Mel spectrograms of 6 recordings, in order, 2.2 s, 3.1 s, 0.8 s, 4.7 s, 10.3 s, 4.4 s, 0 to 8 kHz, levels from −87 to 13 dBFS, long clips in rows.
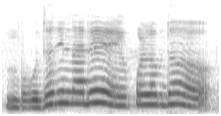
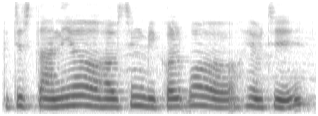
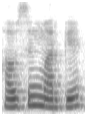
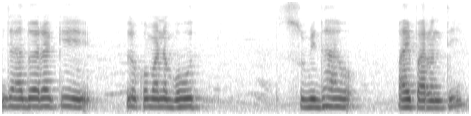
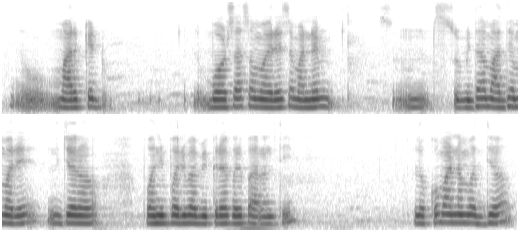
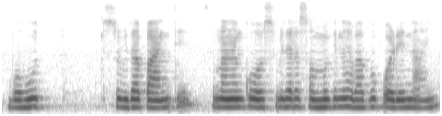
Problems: background sounds at intervals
